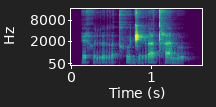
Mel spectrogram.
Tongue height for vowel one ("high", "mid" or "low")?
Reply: high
